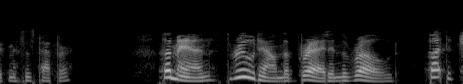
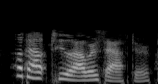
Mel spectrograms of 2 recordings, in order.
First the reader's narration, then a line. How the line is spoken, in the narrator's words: Polly said merrily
